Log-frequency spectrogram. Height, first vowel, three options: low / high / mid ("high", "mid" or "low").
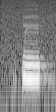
high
